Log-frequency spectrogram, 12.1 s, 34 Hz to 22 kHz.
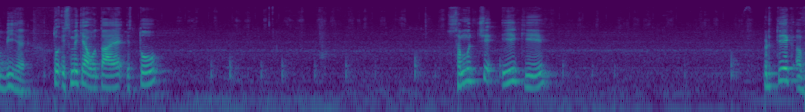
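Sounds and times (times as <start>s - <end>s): faint low hum: 0.0s - 12.0s
marker writing on whiteboard: 0.0s - 12.0s.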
